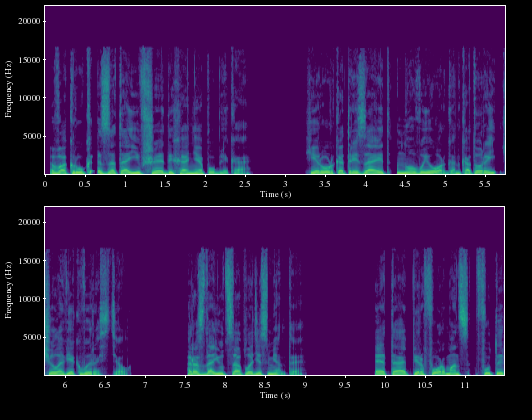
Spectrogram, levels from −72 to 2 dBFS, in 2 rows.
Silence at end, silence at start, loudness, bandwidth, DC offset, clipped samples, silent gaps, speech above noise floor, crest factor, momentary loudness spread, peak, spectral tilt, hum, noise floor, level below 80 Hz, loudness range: 0 s; 0.05 s; -20 LUFS; 17 kHz; under 0.1%; under 0.1%; 2.59-3.25 s, 4.32-4.38 s, 6.82-7.52 s, 9.02-9.86 s; over 71 dB; 12 dB; 9 LU; -8 dBFS; -6.5 dB/octave; none; under -90 dBFS; -46 dBFS; 3 LU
